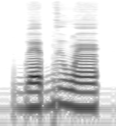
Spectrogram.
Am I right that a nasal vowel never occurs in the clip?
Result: no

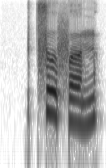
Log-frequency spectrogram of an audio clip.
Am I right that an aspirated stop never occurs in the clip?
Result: yes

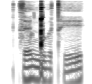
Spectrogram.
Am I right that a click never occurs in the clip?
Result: no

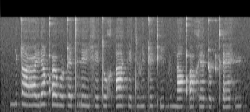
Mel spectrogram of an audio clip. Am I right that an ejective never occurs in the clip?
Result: no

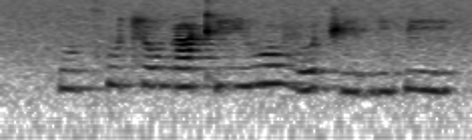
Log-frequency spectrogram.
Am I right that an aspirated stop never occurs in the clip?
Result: no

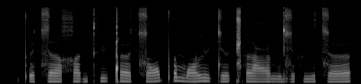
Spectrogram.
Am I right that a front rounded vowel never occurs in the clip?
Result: no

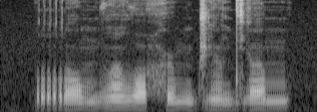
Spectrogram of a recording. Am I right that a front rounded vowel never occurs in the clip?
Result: yes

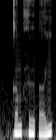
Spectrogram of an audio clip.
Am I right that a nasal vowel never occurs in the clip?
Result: yes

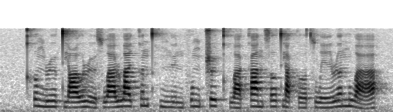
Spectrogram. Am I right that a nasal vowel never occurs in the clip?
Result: yes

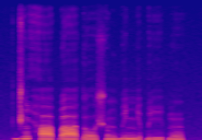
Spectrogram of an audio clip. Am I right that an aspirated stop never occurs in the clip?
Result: yes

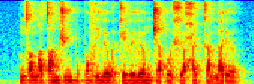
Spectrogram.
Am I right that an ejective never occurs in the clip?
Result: yes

